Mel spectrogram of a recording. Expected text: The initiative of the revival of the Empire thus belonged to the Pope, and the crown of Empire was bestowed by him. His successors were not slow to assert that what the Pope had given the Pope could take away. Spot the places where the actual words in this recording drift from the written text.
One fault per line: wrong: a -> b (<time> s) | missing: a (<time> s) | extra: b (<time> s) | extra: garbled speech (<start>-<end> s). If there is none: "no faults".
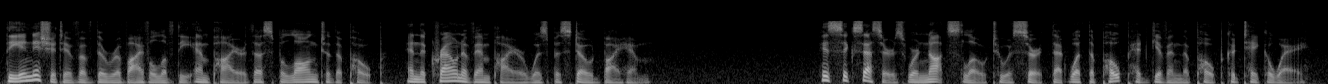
no faults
